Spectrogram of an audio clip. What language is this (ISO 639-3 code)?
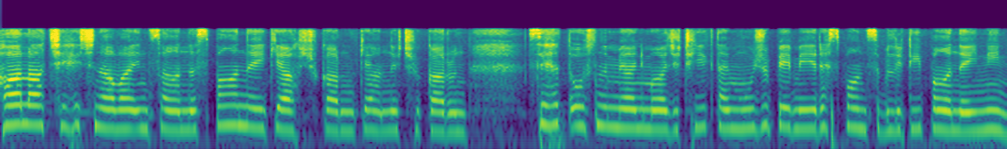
kas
